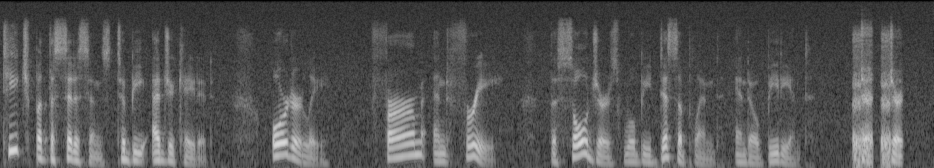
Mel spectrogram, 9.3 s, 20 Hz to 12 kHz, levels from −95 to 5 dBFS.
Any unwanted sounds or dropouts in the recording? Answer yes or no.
yes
